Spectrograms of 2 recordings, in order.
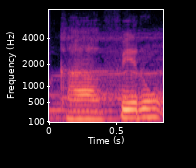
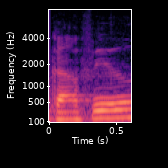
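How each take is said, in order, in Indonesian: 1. Kata ini berakhir dengan akhiran -un yang sengau. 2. Kata ini berhenti setelah bunyi r. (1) "Kafirung aja" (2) "jangan kafir, ya, kayak ngambang gitu"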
